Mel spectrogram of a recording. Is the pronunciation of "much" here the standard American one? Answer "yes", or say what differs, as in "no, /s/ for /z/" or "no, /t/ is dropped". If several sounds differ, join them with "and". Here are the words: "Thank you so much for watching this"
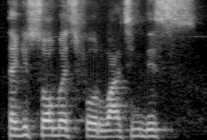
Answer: yes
